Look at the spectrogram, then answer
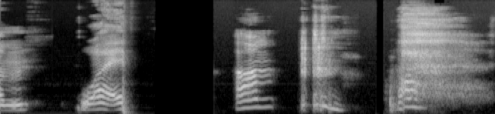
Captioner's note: sighs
